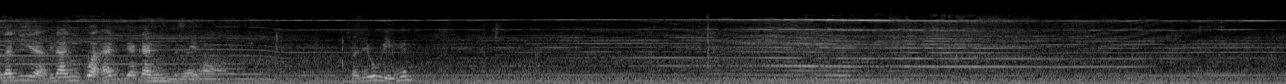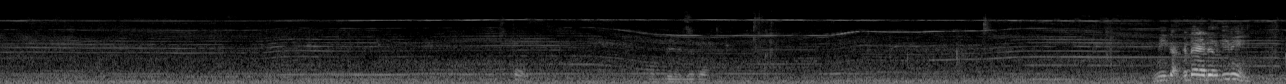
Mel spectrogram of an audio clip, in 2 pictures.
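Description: A model plane's motor whines high overhead, rising and falling in pitch as it swoops past.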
